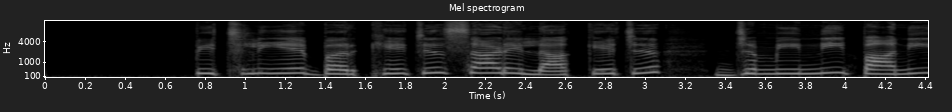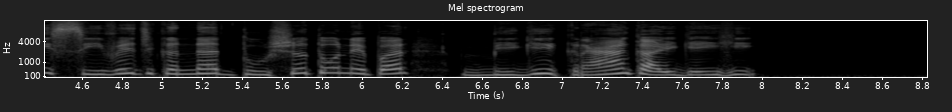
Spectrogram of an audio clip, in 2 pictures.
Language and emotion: Dogri, disgusted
